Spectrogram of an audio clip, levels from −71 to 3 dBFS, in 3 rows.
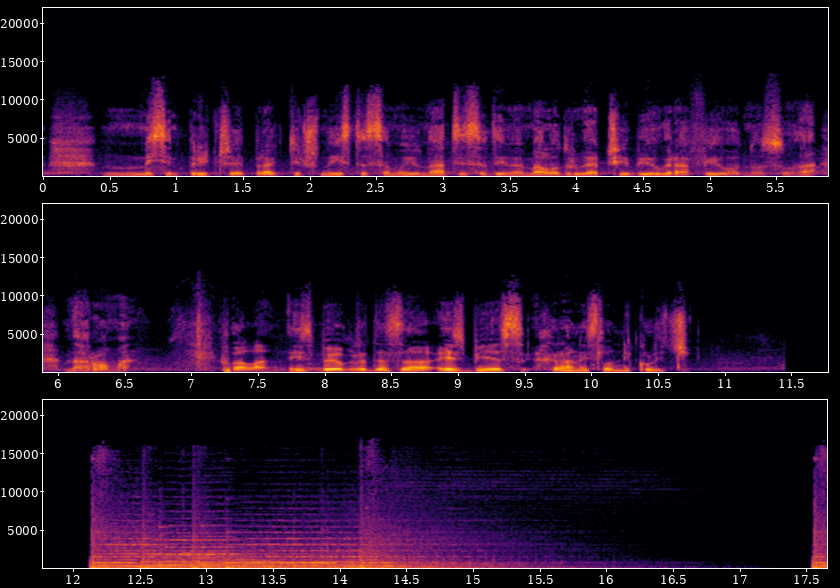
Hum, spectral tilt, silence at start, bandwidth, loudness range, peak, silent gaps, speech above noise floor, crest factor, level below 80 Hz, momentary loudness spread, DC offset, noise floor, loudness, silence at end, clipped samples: none; -3.5 dB/octave; 0 s; 16.5 kHz; 7 LU; -2 dBFS; 11.45-12.07 s; 49 dB; 18 dB; -38 dBFS; 13 LU; under 0.1%; -68 dBFS; -19 LUFS; 0 s; under 0.1%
